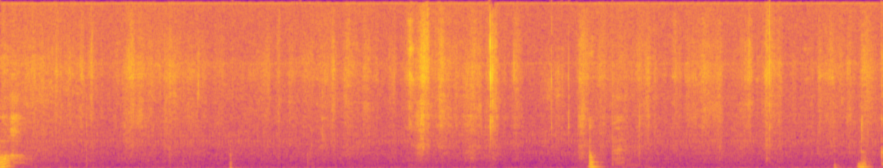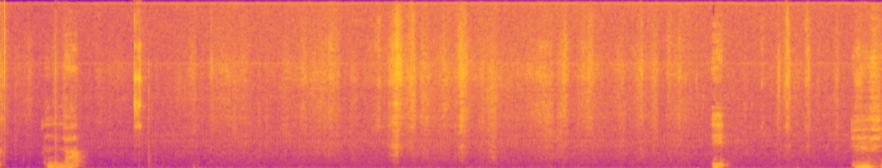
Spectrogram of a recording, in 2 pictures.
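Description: Yarn rustles softly as a crochet hook pulls loops through it.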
